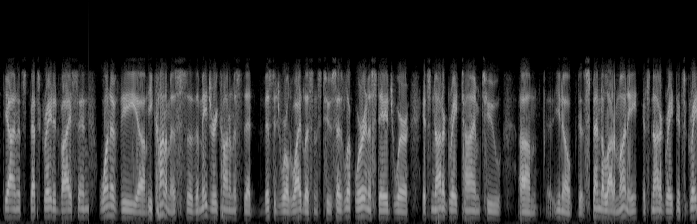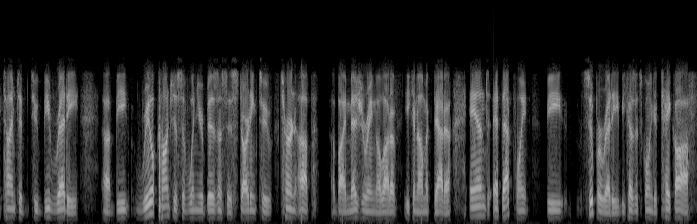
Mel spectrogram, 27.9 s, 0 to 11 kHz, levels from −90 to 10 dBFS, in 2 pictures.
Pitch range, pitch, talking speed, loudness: 100-115 Hz, 105 Hz, 190 wpm, -26 LUFS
